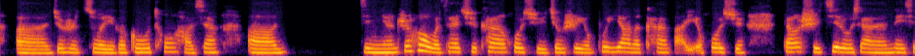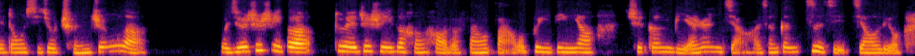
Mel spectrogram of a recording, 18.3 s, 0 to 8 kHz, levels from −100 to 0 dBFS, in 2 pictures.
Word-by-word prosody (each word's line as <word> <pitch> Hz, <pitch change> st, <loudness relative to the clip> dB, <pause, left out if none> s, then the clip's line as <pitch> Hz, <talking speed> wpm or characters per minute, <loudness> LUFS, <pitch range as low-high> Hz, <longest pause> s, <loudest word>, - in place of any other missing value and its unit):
呃， 185 Hz, -2 st, +2 dB
就 215 Hz, +3 st, -1 dB
是 205 Hz, -2 st, 0 dB
做 205 Hz, +1 st, 0 dB
一 190 Hz, -1 st, +2 dB
个 200 Hz, +1 st, +1 dB
沟 215 Hz, +1 st, +1 dB
通， 235 Hz, +1 st, -6 dB
好 190 Hz, -4 st, -3 dB
像， 215 Hz, +2 st, -1 dB, 0.3 s
呃， 195 Hz, -2 st, +4 dB, 0.8 s
几 220 Hz, -, 0 dB
年 205 Hz, 0 st, +4 dB
之 275 Hz, +6 st, +2 dB
后 295 Hz, +1 st, +6 dB
我 215 Hz, -4 st, +4 dB
再 230 Hz, +3 st, -1 dB
去 230 Hz, +1 st, -2 dB
看 225 Hz, -1 st, 0 dB
或 230 Hz, 0 st, +1 dB
许 205 Hz, -2 st, -2 dB
就 210 Hz, +3 st, -1 dB
是 215 Hz, +1 st, -1 dB
有 200 Hz, -2 st, +1 dB
不 255 Hz, +6 st, -1 dB
一 235 Hz, -, -2 dB
样 235 Hz, -2 st, +3 dB
的 210 Hz, -, +1 dB
看 215 Hz, 0 st, -3 dB
法， -, -, -4 dB
也 -, -, -1 dB
或 225 Hz, +2 st, +1 dB
许 205 Hz, -2 st, -2 dB, 0.4 s
当 240 Hz, 0 st, +1 dB
时 220 Hz, -2 st, +2 dB
记 250 Hz, +3 st, +2 dB
录 220 Hz, -2 st, +5 dB
下 220 Hz, 0 st, -1 dB
来 200 Hz, -, +1 dB
的 195 Hz, -, +1 dB
那 210 Hz, 0 st, 0 dB
些 210 Hz, +1 st, -4 dB
东 215 Hz, +1 st, -2 dB
西 215 Hz, 0 st, -8 dB
就 220 Hz, 0 st, -1 dB
成 195 Hz, -2 st, 0 dB
真 245 Hz, +4 st, 0 dB, 0.2 s
了。 210 Hz, -3 st, +1 dB, 0.7 s
我 220 Hz, -, 0 dB
觉 225 Hz, +3 st, +2 dB
得 250 Hz, -, +7 dB
这 315 Hz, +5 st, +2 dB
是 315 Hz, -1 st, -2 dB
一 270 Hz, -, +3 dB
个 230 Hz, -3 st, +6 dB, 0.2 s
对， 260 Hz, -3 st, +5 dB
这 275 Hz, +2 st, +1 dB
是 260 Hz, -1 st, -1 dB
一 240 Hz, -, +4 dB
个 240 Hz, -, +2 dB
很 215 Hz, -1 st, -4 dB
好 210 Hz, -2 st, -3 dB
的 -, -, -4 dB
方 205 Hz, 0 st, 0 dB
法， -, -, -6 dB
我 -, -, -2 dB
不 245 Hz, -, -1 dB
一 225 Hz, -2 st, 0 dB
定 220 Hz, 0 st, 0 dB
要 220 Hz, -1 st, 0 dB, 0.4 s
去 -, -, -2 dB
跟 235 Hz, -1 st, -3 dB
别 200 Hz, -2 st, -1 dB
人 240 Hz, +2 st, -2 dB
讲 210 Hz, -, -7 dB
好 210 Hz, -1 st, -8 dB
像 215 Hz, +2 st, -3 dB
跟 235 Hz, 0 st, -2 dB
自 270 Hz, -4 st, +2 dB
己 225 Hz, -, -6 dB
交 195 Hz, -2 st, 0 dB
流。 195 Hz, 0 st, -2 dB
220 Hz, 270 characters per minute, -20 LUFS, 205-235 Hz, 0.8 s, 得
